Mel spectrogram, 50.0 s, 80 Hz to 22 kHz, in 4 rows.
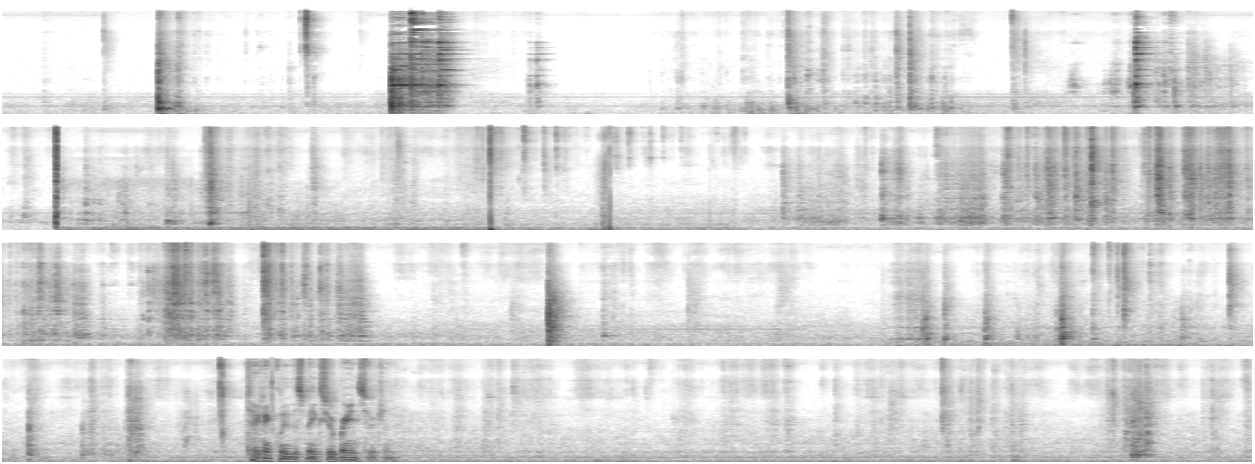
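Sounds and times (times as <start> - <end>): low room rumble: 13.0 - 22.1.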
